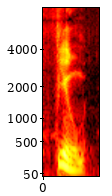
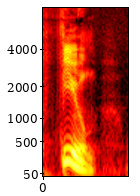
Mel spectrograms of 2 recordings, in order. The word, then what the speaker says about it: Fum: No, I'm talking about fume, F-U-M, but pronounced like fume without the environmental hazards.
